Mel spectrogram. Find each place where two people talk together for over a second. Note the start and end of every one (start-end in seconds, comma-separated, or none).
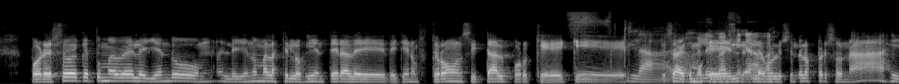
5.7-7.8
